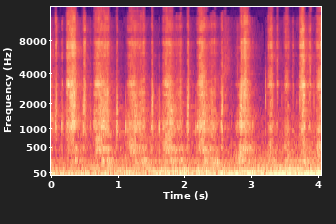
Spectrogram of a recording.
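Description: A worn black leather work boot on a shoe-shine stand is held steady by hand while a thin metal edge tool scrapes along the welt and sole edge. The strokes come as repeated, uneven rasping scratches over a low rumble, with bright bursts of scraping.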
